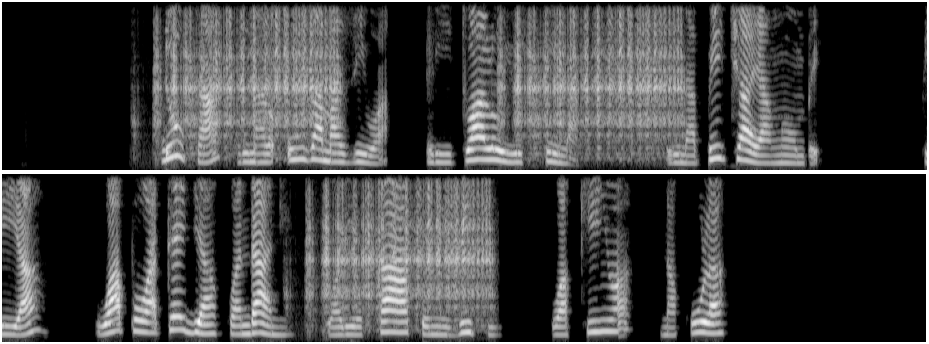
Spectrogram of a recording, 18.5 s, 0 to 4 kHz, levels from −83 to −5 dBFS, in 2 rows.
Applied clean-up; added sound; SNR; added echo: none; Coin (dropping); 4 dB; none.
